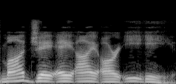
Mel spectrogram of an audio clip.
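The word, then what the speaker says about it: Majere: Mahire, pronounced Ma-Jairee, also known as Mantis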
